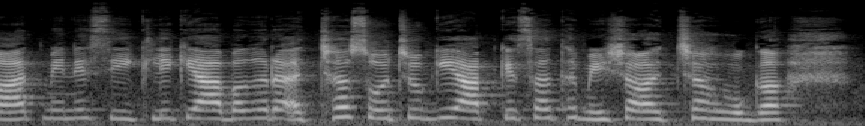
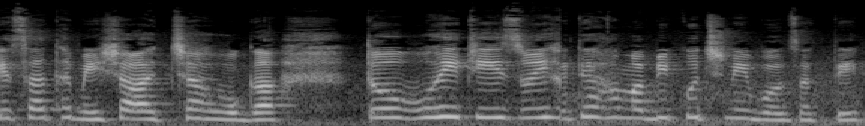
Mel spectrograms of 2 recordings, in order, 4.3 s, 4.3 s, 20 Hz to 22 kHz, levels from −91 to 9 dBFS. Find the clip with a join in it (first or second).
second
